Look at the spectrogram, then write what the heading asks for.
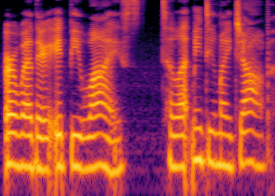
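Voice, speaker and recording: A woman's voice: mid-range voice, flat delivery, unhurried, fairly bright tone, lightly acted. A woman playing a haughty, centuries-old vampire crime lord trapped in a child's body, speaking formally in an ASMR roleplay. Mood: grim, defiant.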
